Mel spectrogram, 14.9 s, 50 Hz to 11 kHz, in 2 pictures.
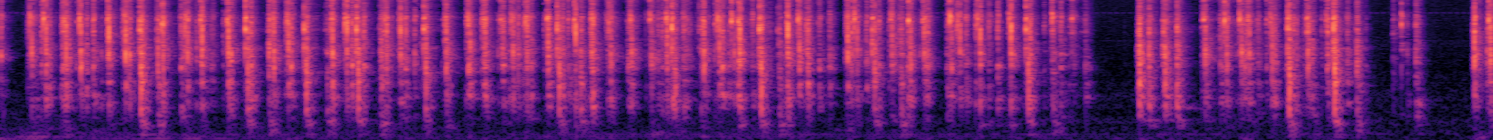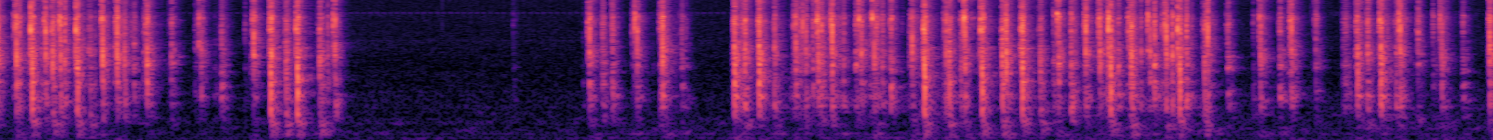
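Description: Fast fingertip typing on the keycaps of a black plastic mechanical keyboard produces a dense stream of bright, short clicks. The typing pauses briefly around 5.5 s and 7 s, then stops fully for about a second near 9.5 s before resuming at the same rapid pace.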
